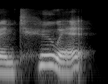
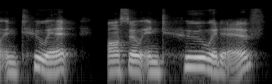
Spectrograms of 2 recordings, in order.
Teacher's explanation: So like in our word intuit, it's on the syllable in the middle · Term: stress pattern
